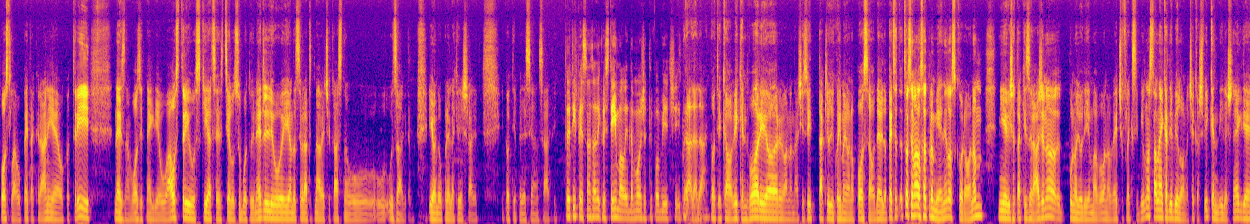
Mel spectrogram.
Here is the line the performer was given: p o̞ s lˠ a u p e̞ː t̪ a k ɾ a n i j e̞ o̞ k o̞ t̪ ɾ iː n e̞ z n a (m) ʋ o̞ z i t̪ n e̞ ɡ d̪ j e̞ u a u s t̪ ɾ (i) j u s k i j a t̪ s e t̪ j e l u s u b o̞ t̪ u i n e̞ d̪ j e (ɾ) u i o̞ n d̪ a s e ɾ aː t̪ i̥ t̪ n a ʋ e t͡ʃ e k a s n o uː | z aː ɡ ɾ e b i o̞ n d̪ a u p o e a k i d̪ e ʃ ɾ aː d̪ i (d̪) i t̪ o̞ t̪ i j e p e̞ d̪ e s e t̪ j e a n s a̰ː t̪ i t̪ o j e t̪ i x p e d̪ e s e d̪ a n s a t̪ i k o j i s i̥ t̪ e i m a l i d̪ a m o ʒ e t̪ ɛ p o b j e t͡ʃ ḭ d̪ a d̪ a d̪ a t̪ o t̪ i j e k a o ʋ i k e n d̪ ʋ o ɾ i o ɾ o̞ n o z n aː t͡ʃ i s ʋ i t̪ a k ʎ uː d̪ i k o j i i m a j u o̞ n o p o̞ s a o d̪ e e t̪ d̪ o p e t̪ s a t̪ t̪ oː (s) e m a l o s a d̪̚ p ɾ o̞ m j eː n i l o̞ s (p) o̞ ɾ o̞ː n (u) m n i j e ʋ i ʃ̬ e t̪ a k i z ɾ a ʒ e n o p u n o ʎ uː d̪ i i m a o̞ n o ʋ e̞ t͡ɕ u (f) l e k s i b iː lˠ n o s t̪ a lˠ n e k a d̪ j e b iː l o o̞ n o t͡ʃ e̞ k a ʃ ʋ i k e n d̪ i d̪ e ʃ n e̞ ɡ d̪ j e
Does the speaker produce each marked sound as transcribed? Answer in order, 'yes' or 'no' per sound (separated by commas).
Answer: yes, yes, no, no, yes, no, no, yes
